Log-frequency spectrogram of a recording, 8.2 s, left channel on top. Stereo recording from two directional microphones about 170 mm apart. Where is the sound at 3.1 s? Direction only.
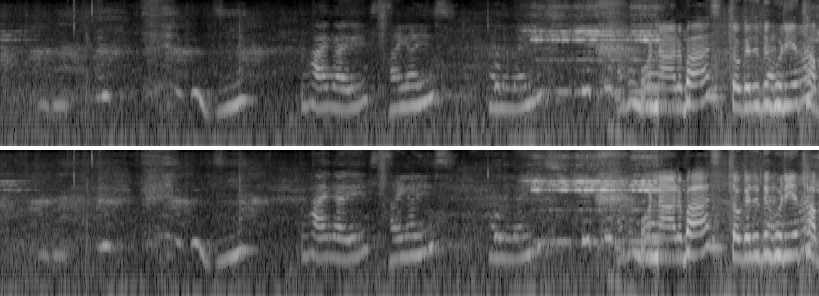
65° left (ahead or behind).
